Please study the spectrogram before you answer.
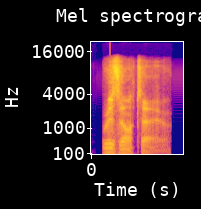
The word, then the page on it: risotto: British English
